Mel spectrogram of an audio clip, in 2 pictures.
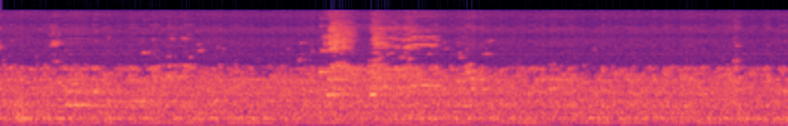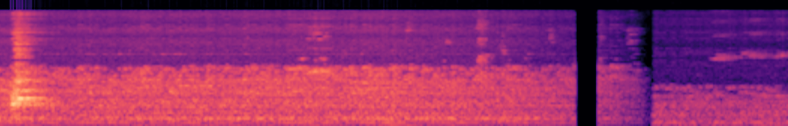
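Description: Steady rushing background noise, with one sharp click about halfway through and a brief cut-out near the end.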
